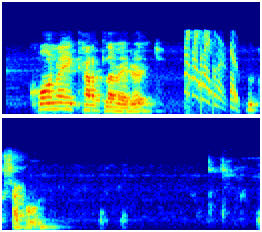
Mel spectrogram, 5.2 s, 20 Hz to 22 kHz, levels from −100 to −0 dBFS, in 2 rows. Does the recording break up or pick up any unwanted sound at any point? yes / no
yes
